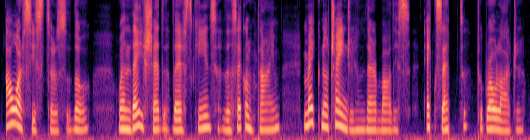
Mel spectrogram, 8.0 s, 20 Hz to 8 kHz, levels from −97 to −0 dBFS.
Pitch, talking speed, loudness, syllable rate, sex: 190 Hz, 160 wpm, -19 LUFS, 4.1 syllables/s, female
